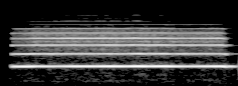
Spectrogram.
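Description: A recorder sounds a single sustained note A, played with thumb and two fingers. The tone is steady, clear and breathy and lasts under two seconds, alone and close.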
